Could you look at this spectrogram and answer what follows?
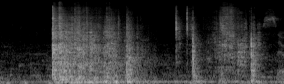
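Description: Baking trays loaded with cauliflower pizza crusts go into a home oven: a sharp metallic clatter and scrape of pans on the racks, a few knocks, then an oven door thud.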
